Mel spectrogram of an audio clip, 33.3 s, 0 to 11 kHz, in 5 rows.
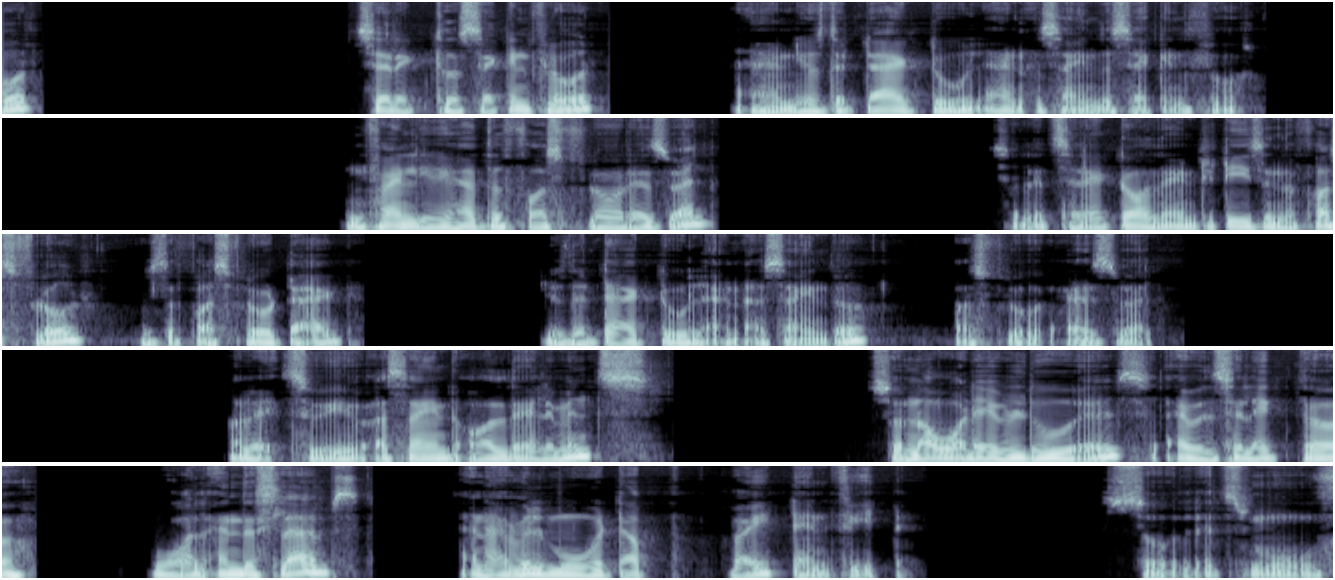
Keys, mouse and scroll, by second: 0.4 middle click, 0.5-1.7 scroll up 4, 4.7-5.7 scroll up 8, 5.7-7.3 scroll up 4, 7.3-7.8 scroll down 13, 8.0 scroll up 7, 8.5 middle click, 10.8 middle click, 13.1-16.3 scroll up 6, 16.3 scroll up 6, 17.4 middle click, 20.3-21.6 scroll down 5, 21.6 double click, 21.9-22.6 scroll down 12, 22.6-23.2 scroll up 10, 23.2 middle click, 23.9-24.2 scroll down 6, 23.9 space, 24.3 middle click, 26.6 middle click, 28.1 middle click, 28.8 m, 28.9-30.1 scroll up 16, 30.1 middle click, 31.6-32.6 scroll down 13, 32.6 middle click.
